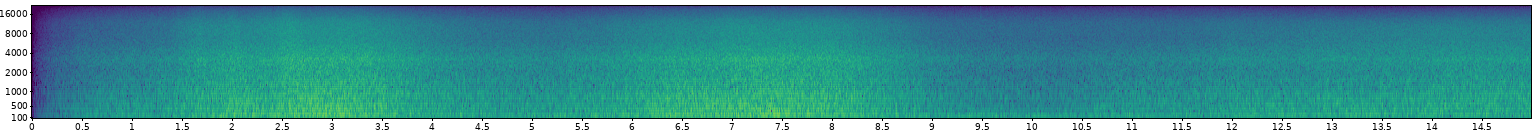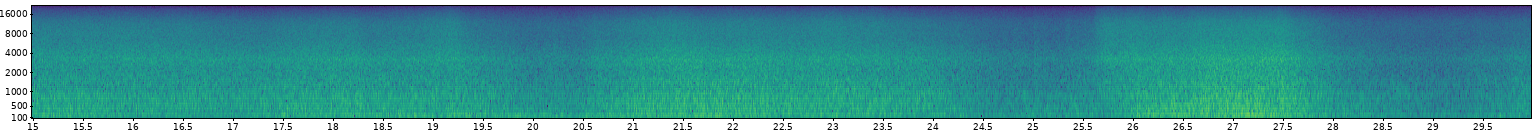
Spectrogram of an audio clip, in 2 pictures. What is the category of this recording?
Soundscapes > Nature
